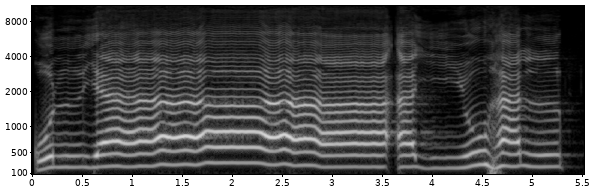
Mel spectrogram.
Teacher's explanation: ayyuhal langsung ya tidak boleh jeda enggak boleh sakta harus lanjut langsung ayyuhal ka langsung masuk ke huruf k-nya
